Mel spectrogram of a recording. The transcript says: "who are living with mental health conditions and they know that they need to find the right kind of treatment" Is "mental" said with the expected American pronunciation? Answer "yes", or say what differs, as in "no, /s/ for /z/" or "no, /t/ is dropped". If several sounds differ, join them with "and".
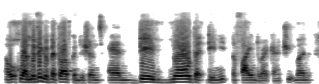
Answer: no, /n/ is dropped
